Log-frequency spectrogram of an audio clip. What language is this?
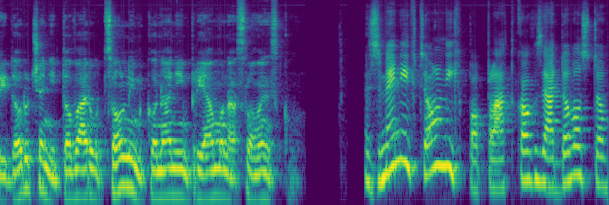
Slovak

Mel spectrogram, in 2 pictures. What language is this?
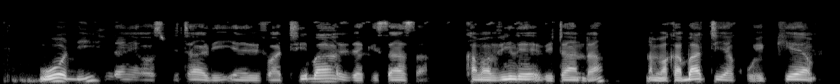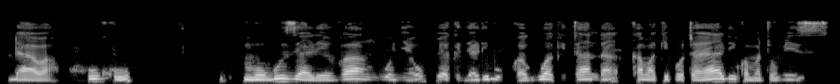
Swahili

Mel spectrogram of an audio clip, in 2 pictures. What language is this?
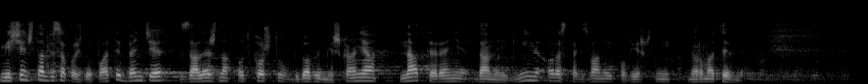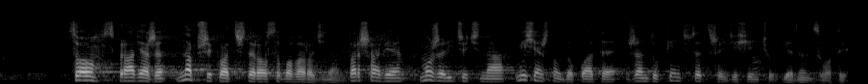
Polish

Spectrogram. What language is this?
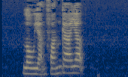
Cantonese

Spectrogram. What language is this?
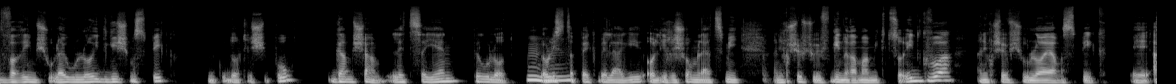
Hebrew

